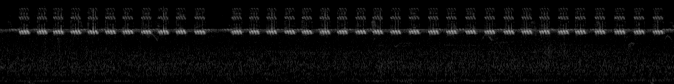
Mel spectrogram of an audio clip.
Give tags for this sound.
bugs
crickets
insects
outdoors

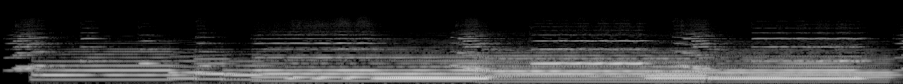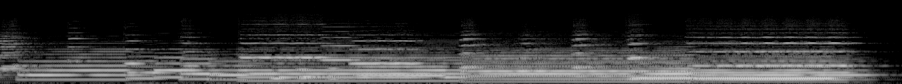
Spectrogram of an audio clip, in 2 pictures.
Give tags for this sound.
flute
classical
piccolo
innocent
story
harmless
bird
horn
music
friendly
motif
bassoon
small
fragment

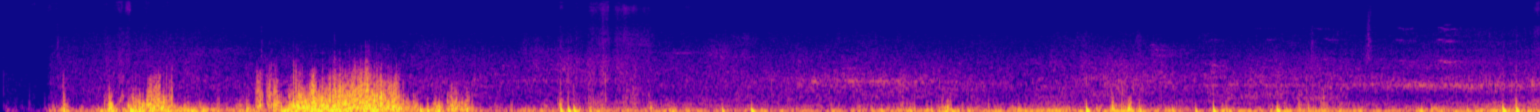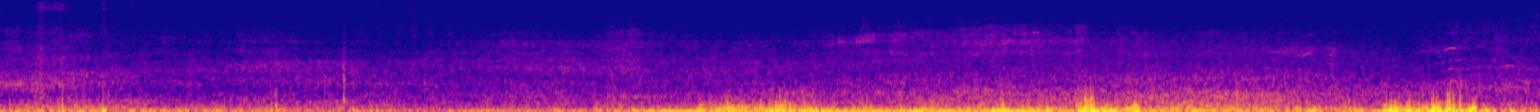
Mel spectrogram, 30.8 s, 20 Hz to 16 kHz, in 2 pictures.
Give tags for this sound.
30
avendia
cra
lejania

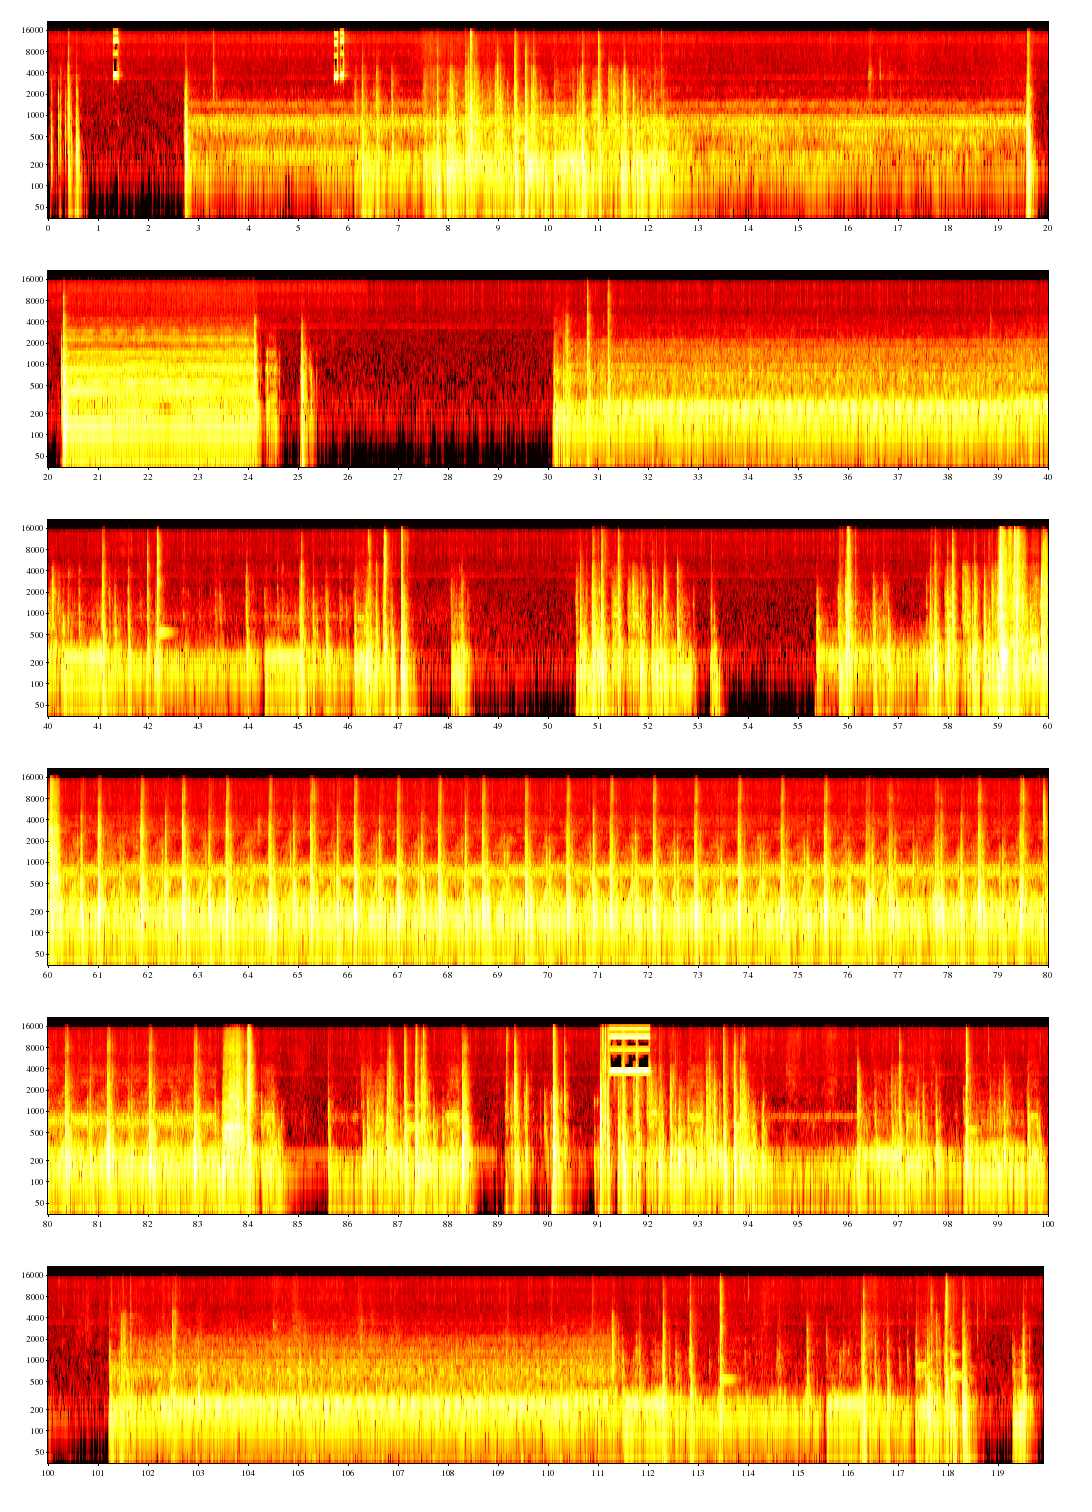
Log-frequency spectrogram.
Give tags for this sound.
machine
printer
printing
motor
mechanical
computer
canon
robotic
print
robot
electrical
paper
beep
office

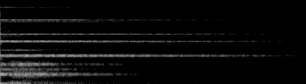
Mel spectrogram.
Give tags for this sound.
success
coin
win

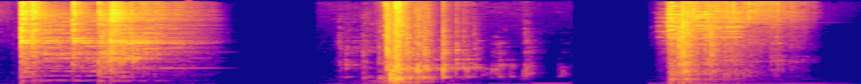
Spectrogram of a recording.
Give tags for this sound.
table
fall
debris
tray
impact

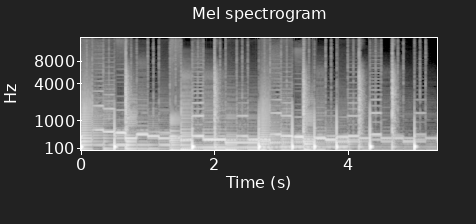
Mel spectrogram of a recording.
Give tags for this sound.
delay
drumloop
VSTi
wavetable

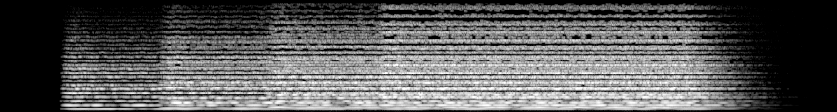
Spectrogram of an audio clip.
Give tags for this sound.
animation
blackout
fantasy
film
game
movie
video
video-game

